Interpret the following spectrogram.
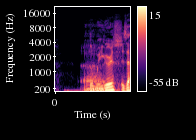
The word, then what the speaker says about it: Uyghurs: The Uyghurs. The Uyghurs? Is that how you pronounce that word?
